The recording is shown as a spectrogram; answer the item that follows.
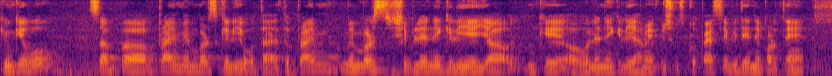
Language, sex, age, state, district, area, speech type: Urdu, male, 45-60, Delhi, South Delhi, urban, spontaneous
